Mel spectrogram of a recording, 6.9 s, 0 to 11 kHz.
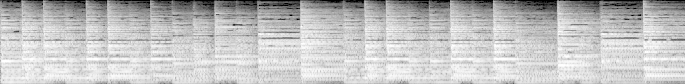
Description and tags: Piano 4 bar 140bpm *4
Just a quick loop for your consumption. Copy/Sell/Enjoy. This is 140bpm with the intention of sneaking this into a reggae piece. The very best of luck to you.
Recorded into Logic Pro 9 using a Casio CDP-120 digital piano as a midi controller to trigger the Logic Pro Steinway Piano. Added a little reverb with Logic Pro Reverb Designer
Best regards,
reggae, loop, piano, bpm, bar, 4, 140, or, bmp, dubstep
